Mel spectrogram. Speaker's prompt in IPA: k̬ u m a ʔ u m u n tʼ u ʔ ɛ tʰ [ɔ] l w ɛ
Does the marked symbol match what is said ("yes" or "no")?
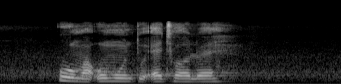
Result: no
